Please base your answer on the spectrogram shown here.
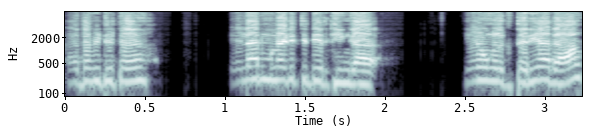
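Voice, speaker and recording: A man playing a stern police officer and father in an amateur audio drama, brisk and lecturing. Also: high voice, level tone, far from the mic, lightly acted, low-quality recording. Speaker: police officer leading an enquiry.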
